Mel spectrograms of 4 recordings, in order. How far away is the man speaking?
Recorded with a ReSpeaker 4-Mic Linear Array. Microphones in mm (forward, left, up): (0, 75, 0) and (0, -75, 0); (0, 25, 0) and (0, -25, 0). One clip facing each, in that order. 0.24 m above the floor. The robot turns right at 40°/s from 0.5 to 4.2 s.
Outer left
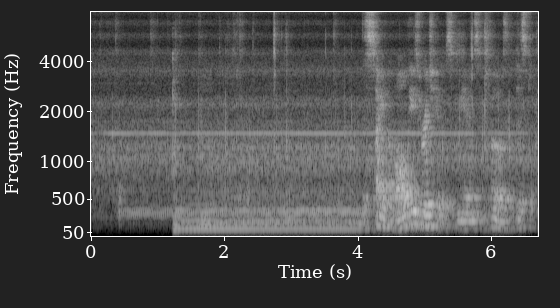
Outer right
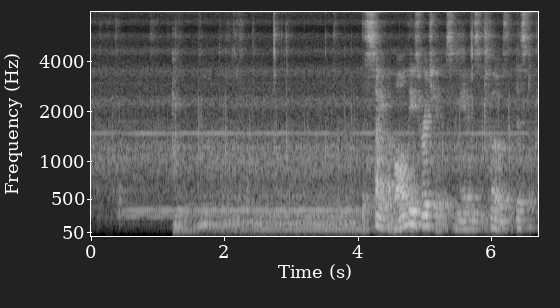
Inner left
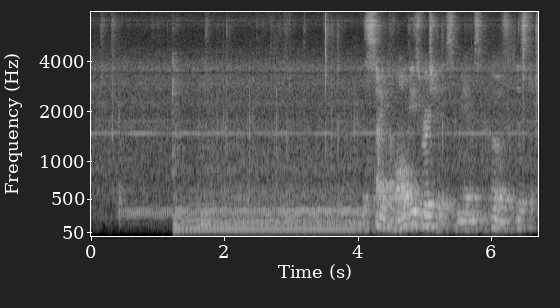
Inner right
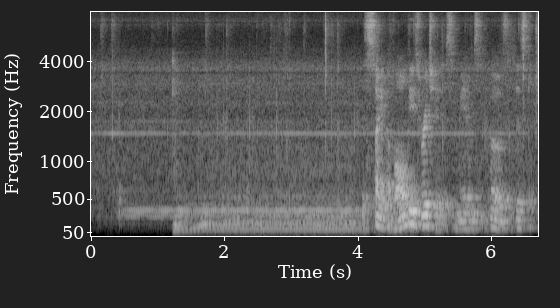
About 2.5 m.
